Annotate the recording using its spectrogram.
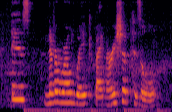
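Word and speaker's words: Pessl: Neverworld Wake by Marisha Pizzle. I googled how to pronounce her name and it literally just spelled her name out. Like P-E-S-S-L. But Pizzle is how I'm gonna pronounce it.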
